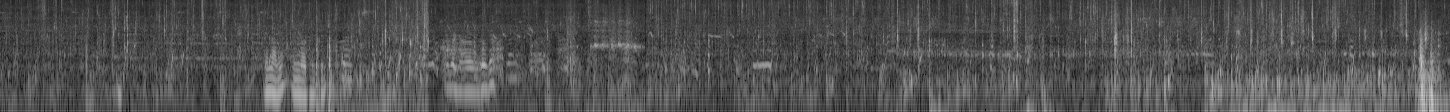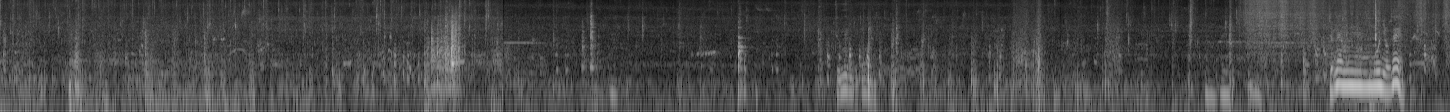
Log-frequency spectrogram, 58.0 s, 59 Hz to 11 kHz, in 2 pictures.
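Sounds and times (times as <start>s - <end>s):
water splashing and trickling: 0.0s - 58.0s.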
